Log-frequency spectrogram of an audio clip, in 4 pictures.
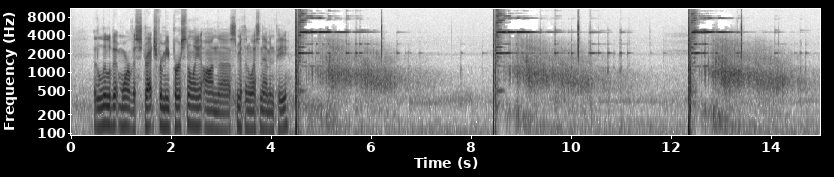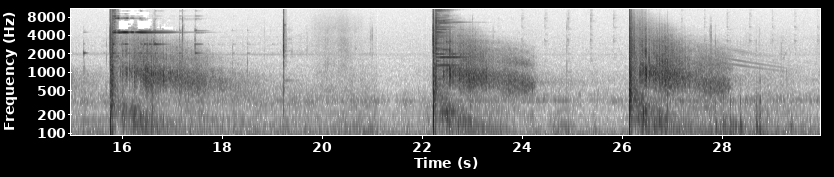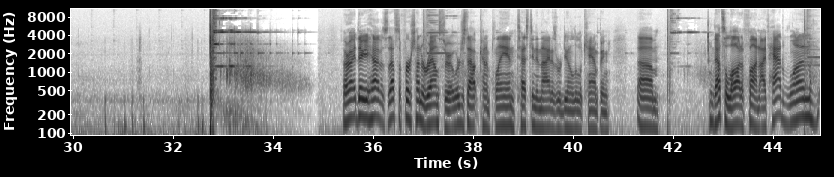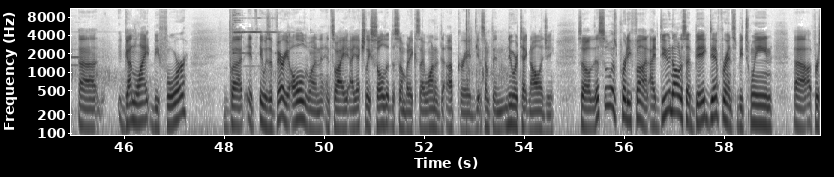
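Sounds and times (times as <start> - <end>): steel target plate ringing: 4.5 - 19.2, 22.2 - 23.8, 32.7 - 34.9, 36.8 - 46.8, 48.0 - 50.2
pistol shots: 22.2 - 24.4, 26.1 - 28.2.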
